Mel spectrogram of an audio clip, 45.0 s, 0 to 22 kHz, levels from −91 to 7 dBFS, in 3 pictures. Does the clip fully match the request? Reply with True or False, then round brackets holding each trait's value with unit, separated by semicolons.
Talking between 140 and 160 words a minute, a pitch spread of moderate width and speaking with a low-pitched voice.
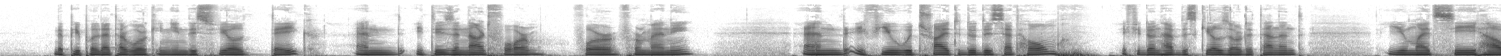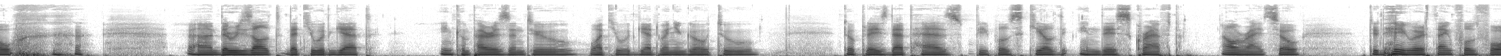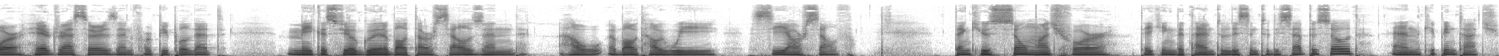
False (150 wpm; 1.6 semitones; 125 Hz)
